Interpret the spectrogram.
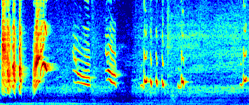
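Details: Long-tailed shrike (pentet) giving harsh squawky notes, then wavering trilled whistles, followed by a few short chips separated by quiet gaps.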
